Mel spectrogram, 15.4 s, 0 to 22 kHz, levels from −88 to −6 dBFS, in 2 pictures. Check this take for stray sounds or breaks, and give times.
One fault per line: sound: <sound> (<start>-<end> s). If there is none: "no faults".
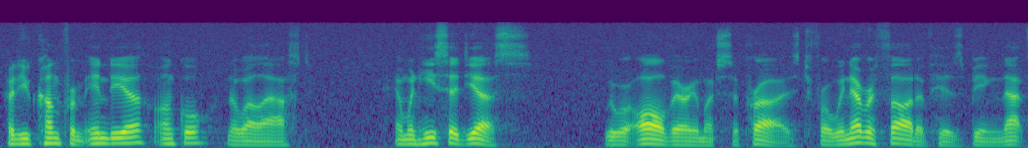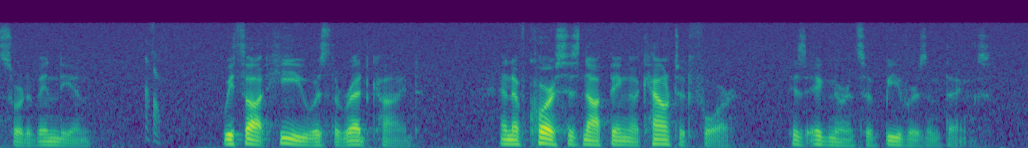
sound: chirp (8.8-9.0 s)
